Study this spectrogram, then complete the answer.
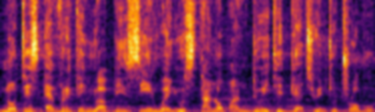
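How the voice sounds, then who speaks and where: Faint background music behind a male speaker. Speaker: preacher. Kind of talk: sermon. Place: hall. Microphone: handheld.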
